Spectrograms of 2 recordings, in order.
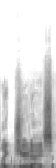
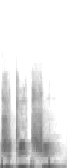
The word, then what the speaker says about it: Giudice: Like Judice. I remember it was Gudis, and I'm like, I don't think that's like it looks phonetically like Judice, and it is, but it's actually Giudice in like Italian.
